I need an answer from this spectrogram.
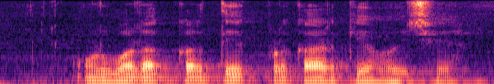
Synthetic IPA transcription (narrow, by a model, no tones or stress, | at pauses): ṵɽbəɾəkːɾt̪ek̚pɾəkaɾkeɦojt͡ʃʰɛ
